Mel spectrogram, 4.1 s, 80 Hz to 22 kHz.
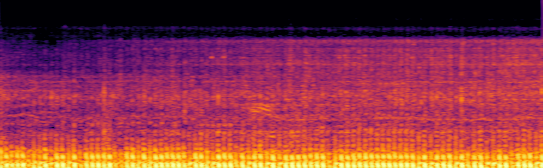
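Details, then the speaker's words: Honda CT70 after engine swap, being tuned: small single thumps with an uneven lumpy beat that never settles; fuelling sounds off, owner thinks bigger carburetor jets needed. "We've been trying to get her tuned in. I think we might need bigger jets."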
